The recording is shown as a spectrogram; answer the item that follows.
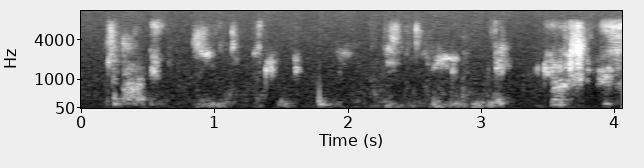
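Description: Near silence: faint room tone with scattered soft rustles and clicks.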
